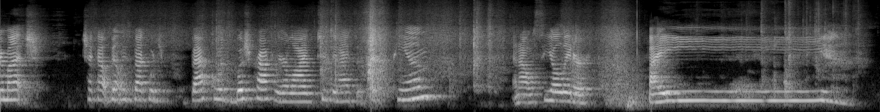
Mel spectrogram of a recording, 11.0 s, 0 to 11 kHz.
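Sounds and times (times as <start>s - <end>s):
person drawing out sing-song bye: 8.5s - 10.6s.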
